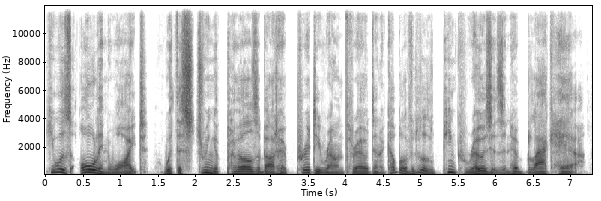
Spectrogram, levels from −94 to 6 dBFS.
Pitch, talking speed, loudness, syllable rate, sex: 130 Hz, 215 wpm, -19 LUFS, 4.7 syllables/s, male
